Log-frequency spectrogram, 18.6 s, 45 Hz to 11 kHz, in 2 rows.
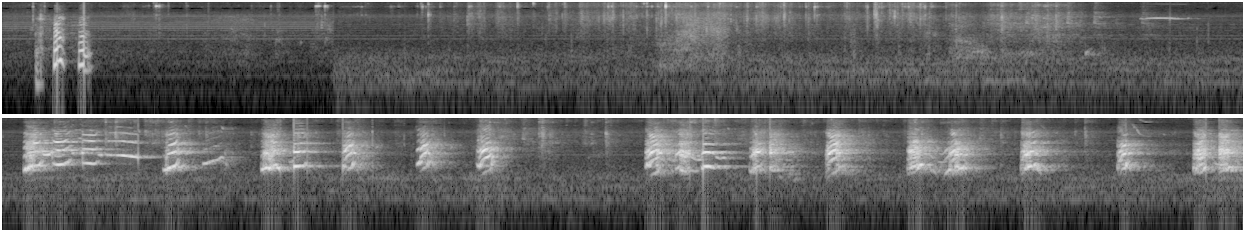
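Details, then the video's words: Katie, a 10-year-old female Scottish Terrier, on squirrel patrol in the yard in November 2008. Mostly quiet at first with a few brief sounds, then rapid, sharp barks repeat about every half second through the second half. "Scottie Squirrel Patrol"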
